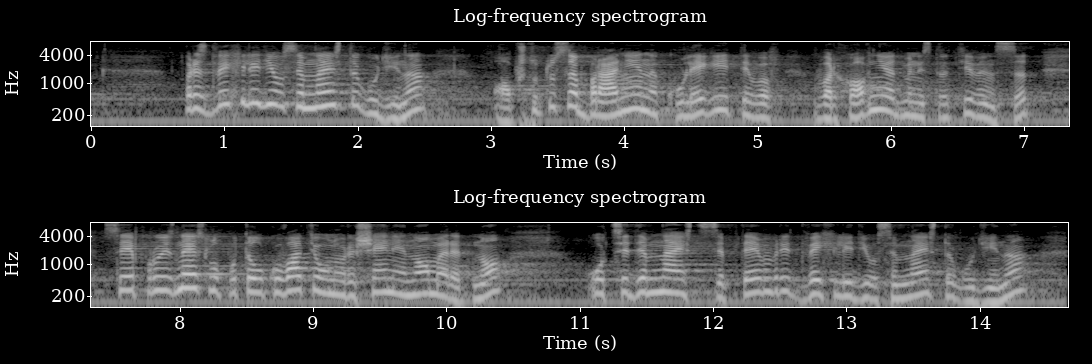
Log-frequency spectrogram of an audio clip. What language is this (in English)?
Bulgarian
